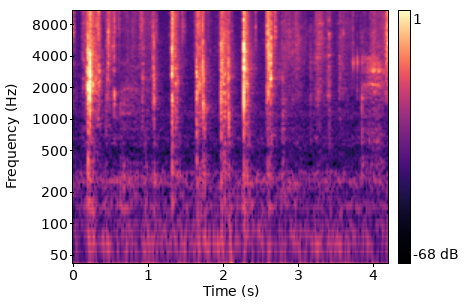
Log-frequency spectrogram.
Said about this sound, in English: So we just, here we go. Good. We've got the Fool card come down, and we've got the Chariot card come down.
